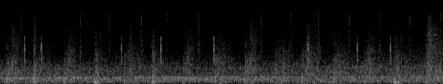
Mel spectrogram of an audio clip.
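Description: A radiation counter crackles with quick, irregular clicks.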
